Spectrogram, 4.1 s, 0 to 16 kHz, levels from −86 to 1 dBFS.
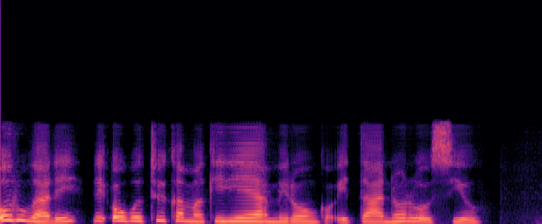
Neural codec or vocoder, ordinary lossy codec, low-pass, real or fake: codec, 16 kHz, 0.3 kbps, FocalCodec; none; 7.2 kHz; fake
